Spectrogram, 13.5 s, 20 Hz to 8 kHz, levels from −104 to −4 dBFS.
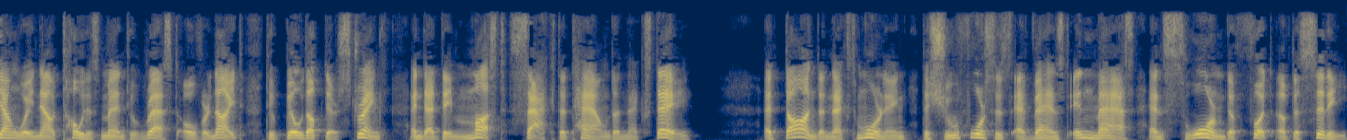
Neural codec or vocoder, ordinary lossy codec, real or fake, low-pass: none; MP3, 48 kbps; real; 7.2 kHz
